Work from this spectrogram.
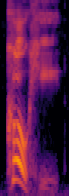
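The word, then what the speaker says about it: コーヒー: japanese culture and then there's also kohi or kohi which is japanese pronunciation of coffee so you could imagine the f but instead it's just kohi cause if you got rid of the f sun it kinda sounds like coffee with kohi koki is very popular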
